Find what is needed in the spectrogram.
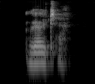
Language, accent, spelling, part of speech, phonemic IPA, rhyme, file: English, Southern England, rota, noun, /ˈɹəʊtə/, -əʊtə, LL-Q1860 (eng)-rota.wav
- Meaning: A schedule that allocates some task, responsibility or (rarely) privilege between a set of people according to a (possibly periodic) calendar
